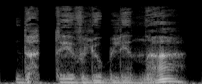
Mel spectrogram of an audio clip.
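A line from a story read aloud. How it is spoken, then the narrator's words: Dramatic whisper. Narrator (Russian): произнесла Нэнси Джиллет страшным шепотом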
